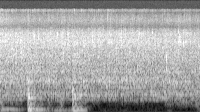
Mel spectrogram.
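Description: Near silence: a faint, steady sizzle of dried peas cooking in spiced masala in a wok.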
